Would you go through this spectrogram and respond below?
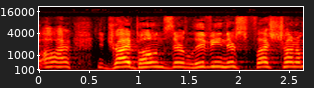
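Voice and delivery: high, giddy mock excitement; mock thrilled churchgoer. Pastor mimics people who love the miracle story, high and giddy. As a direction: gush like a fan of the miracle. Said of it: "we love that story of".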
